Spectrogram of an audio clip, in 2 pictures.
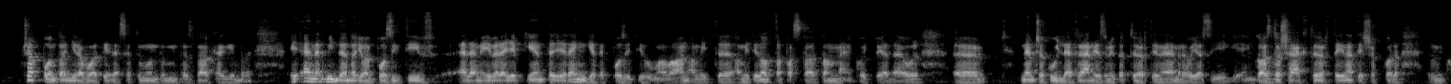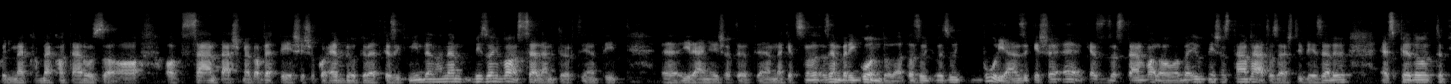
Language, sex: Hungarian, male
